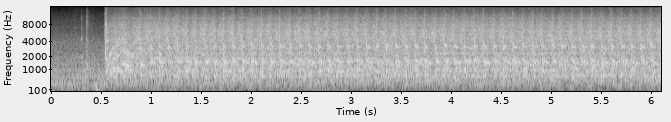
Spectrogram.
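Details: 2005 Ford Freestar 3.9L after engine swap, no spark or injector pulse; steady fast starter cranking at about three and a half beats per second with no firing, cranks but won't start.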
